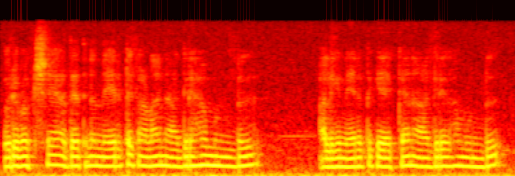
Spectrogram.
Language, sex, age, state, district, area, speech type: Malayalam, male, 18-30, Kerala, Thiruvananthapuram, rural, spontaneous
